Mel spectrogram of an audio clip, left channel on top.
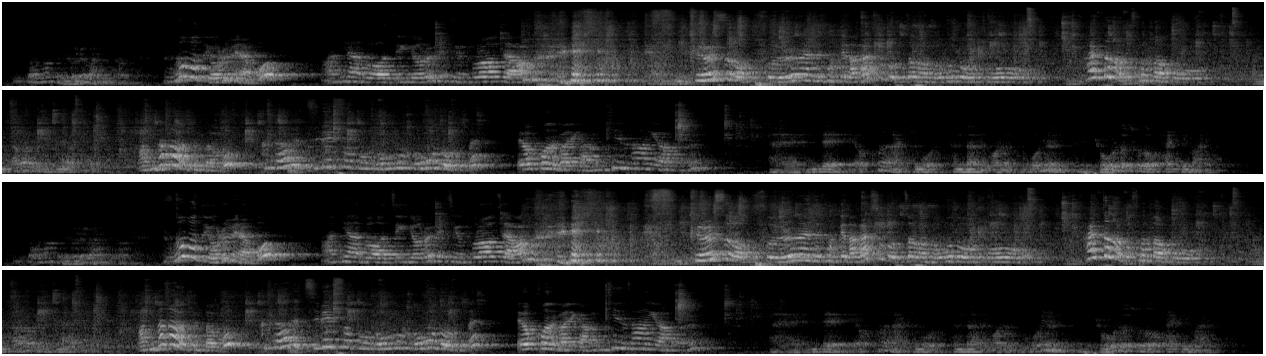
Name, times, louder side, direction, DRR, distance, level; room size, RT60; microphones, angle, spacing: voice 1, 0.1-1.3 6.2-7.0 10.6-11.5 12.5-13.6 15.4-15.5 20.3-24.7, left 3 dB, 80° left, -2 dB, 0.5 m, -42 dB
voice 2, 1.6-2.8 3.2-10.3 10.8-12.0 14.0-17.4 17.8-19.6 23.0-23.2, right 1 dB, 50° right, 1 dB, 0.5 m, -29 dB
sound 1, 4.3-5.8 6.1-6.2 7.2-7.5 7.8-9.3 10.3-12.5 13.5-14.7 15.9-17.8 19.3-20.7, equal, 5° left, 0.6 m, -51 dB
sound 2, 5.2-17.2, left 1 dB, 25° left, 1.3 m, -43 dB
3.0 x 2.2 x 2.6 m, 0.94 s
head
